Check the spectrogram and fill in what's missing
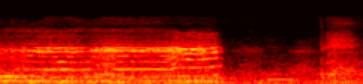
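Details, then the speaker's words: Brief fretful, whining cry from a young child judged restless and irritable, a general-condition sign assessed for dehydration in childhood illness (IMNCI) teaching. "this child's condition could best be described as restless and"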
